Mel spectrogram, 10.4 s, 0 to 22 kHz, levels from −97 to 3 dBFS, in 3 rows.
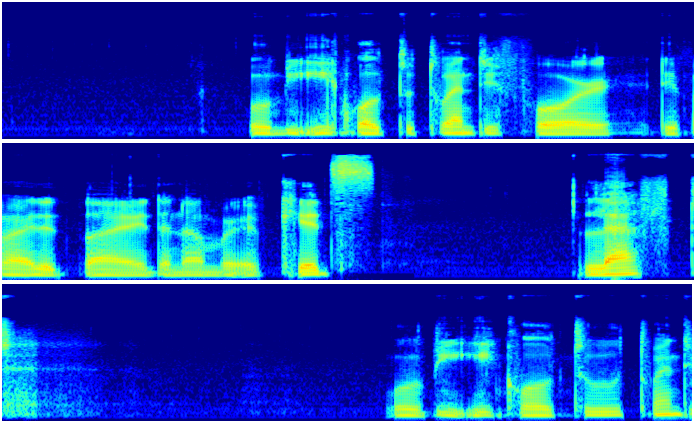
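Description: Around 5.10 s to 5.52 s the audio gets read two samples at a time, so it races at double speed (2x) and jumps an octave up. The reader is treating sample pairs as single frames.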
